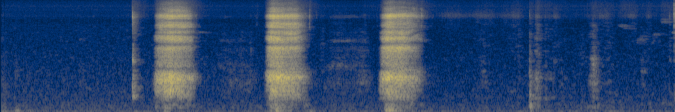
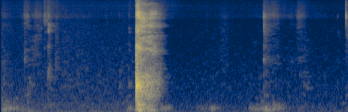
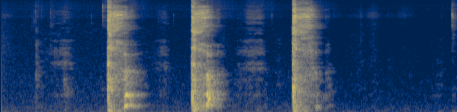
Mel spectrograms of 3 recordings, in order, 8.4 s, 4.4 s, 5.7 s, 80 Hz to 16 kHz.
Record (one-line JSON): {"exhalation_length": "8.4 s", "exhalation_amplitude": 32768, "exhalation_signal_mean_std_ratio": 0.32, "cough_length": "4.4 s", "cough_amplitude": 32768, "cough_signal_mean_std_ratio": 0.19, "three_cough_length": "5.7 s", "three_cough_amplitude": 32768, "three_cough_signal_mean_std_ratio": 0.3, "survey_phase": "beta (2021-08-13 to 2022-03-07)", "age": "65+", "gender": "Female", "wearing_mask": "No", "symptom_none": true, "smoker_status": "Never smoked", "respiratory_condition_asthma": false, "respiratory_condition_other": false, "recruitment_source": "REACT", "submission_delay": "2 days", "covid_test_result": "Negative", "covid_test_method": "RT-qPCR", "influenza_a_test_result": "Negative", "influenza_b_test_result": "Negative"}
